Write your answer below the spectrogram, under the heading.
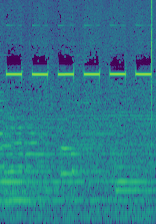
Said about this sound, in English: That's why my address book is alphabetical by city, and my pager will always go off during dinner.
